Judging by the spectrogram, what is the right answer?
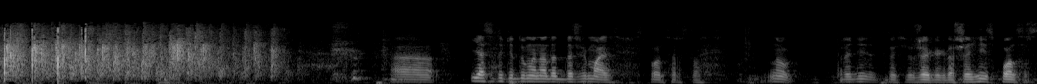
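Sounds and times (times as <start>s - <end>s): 
small group clapping: 0.0s - 3.2s
speech: 4.7s - 10.3s.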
